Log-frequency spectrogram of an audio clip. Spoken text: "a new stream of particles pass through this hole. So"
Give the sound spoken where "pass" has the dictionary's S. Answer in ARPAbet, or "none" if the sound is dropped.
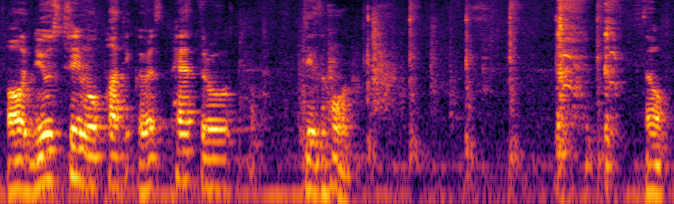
none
